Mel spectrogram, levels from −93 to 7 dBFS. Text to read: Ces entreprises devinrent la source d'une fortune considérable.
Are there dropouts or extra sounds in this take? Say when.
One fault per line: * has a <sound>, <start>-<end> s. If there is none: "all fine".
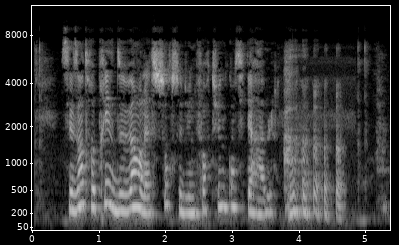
* has a laugh, 3.8-4.7 s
